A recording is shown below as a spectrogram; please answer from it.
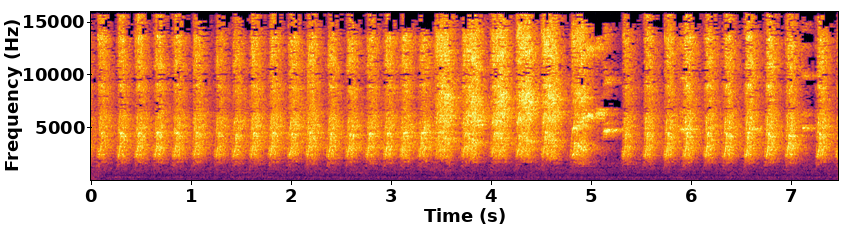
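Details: Continuous rasping chatter of a male grey-cheeked bulbul in 'beset' style, rapid harsh notes repeated without pause, interrupted briefly near the fifth second.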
